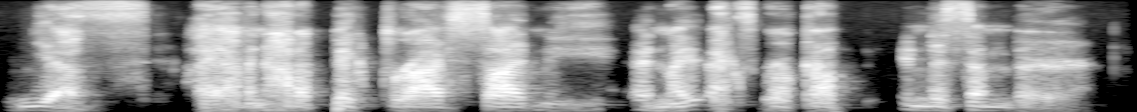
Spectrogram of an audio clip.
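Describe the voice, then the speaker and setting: Moderately paced speech in a raspy, put-on character voice. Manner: hard to understand, muffled.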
